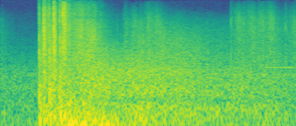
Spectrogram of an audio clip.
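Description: Warship secondary guns fire in a naval combat game, a sharp loud burst of rapid shots opening into a rumbling, decaying roar with a few more distant reports later, no talking.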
